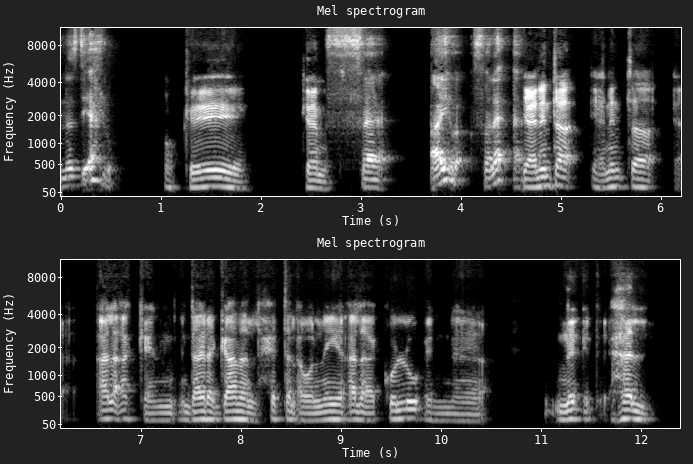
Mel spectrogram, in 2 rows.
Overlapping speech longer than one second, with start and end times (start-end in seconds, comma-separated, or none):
none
